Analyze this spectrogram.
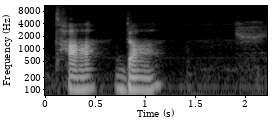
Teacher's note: this would be our front articulation with the tip of our tongue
